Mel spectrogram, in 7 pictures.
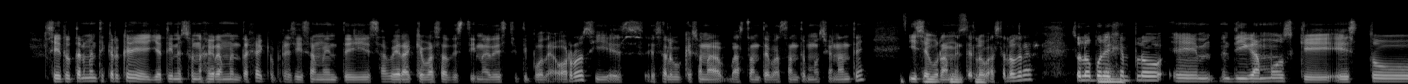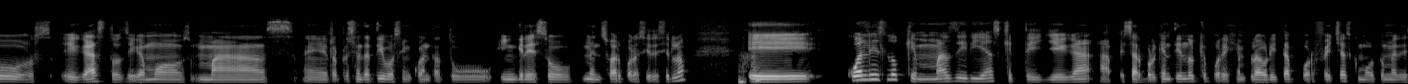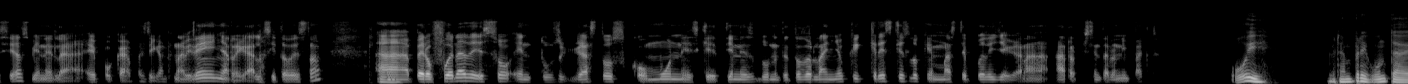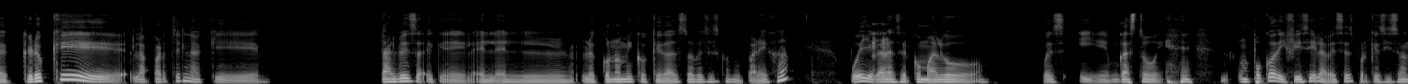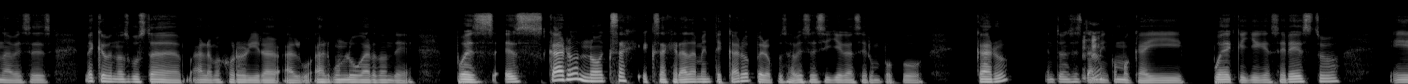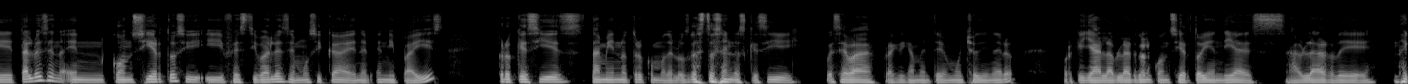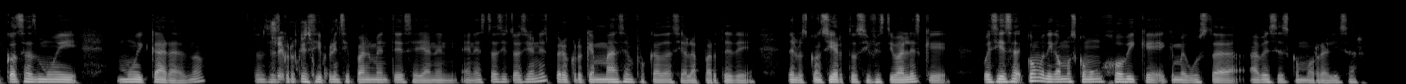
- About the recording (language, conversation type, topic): Spanish, advice, ¿Cómo puedo ahorrar sin sentir que me privo demasiado?
- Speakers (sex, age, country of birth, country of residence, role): male, 20-24, Mexico, Mexico, user; male, 30-34, Mexico, Mexico, advisor
- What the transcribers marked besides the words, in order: laughing while speaking: "gran"; chuckle; laughing while speaking: "gastos"; other background noise; laughing while speaking: "cosas"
